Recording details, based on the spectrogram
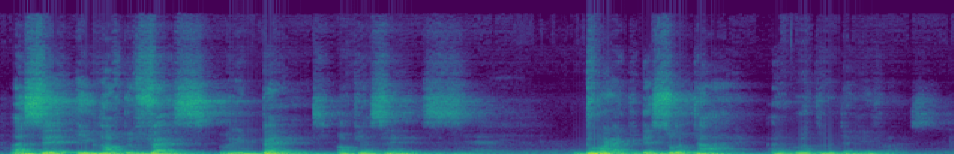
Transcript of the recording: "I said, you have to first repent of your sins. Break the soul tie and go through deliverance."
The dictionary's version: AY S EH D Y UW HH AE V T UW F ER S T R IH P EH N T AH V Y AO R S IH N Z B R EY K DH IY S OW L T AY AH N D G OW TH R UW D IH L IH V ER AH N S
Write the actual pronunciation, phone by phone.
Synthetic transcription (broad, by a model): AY S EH Y UW HH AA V T UW F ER S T R IH P EH N T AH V Y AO S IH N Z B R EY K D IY S OW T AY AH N G OW TH R UW D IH L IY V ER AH N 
